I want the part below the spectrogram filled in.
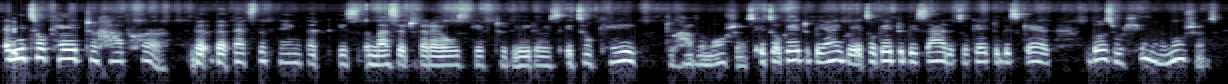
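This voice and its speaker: A woman's voice: lowish voice, a little fast, gravelly, mellow, breathy edge, rough recording. A woman from Greece, a guest on a business podcast, speaking earnestly and often repeating words as she starts a thought. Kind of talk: podcast interview.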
